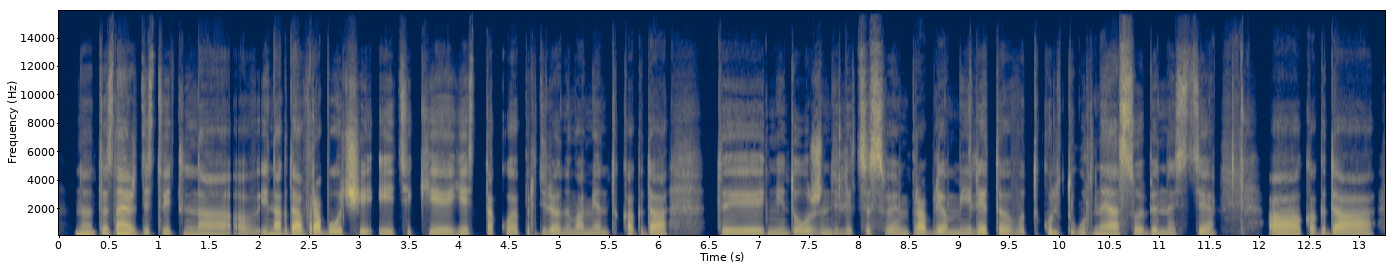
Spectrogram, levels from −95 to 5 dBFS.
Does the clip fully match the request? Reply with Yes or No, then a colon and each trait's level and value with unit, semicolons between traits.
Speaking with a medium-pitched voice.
Yes: medium, 170 Hz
